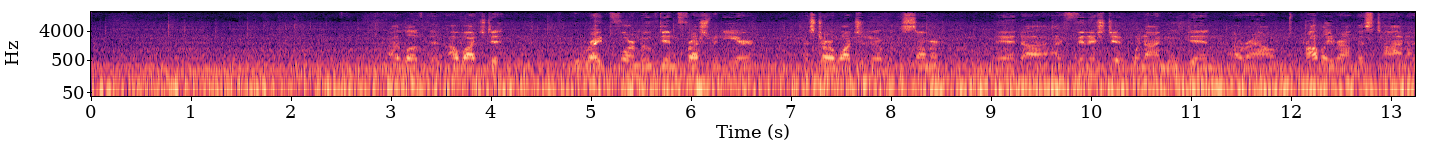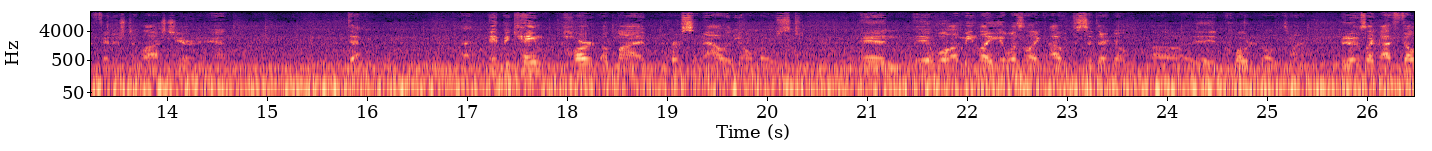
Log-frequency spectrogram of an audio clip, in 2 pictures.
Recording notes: Road to Charlotte. Joins the car ride to Charlotte and we turn on the voice recorder and see what happens.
